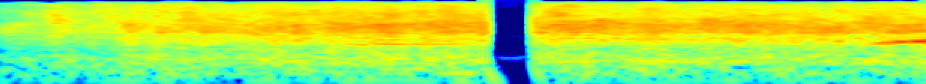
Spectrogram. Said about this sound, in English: They were still clapping. Ooh, listen to the woos and the wahs. Whoopee!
